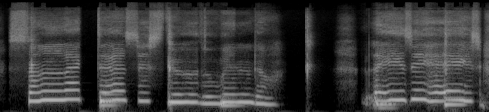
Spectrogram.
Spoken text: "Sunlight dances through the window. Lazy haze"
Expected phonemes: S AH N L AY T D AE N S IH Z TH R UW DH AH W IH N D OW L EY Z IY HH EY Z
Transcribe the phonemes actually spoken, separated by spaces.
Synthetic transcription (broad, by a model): S AH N L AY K D AE N S IH Z TH R UW DH AH W IH N D OW L EY Z IY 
